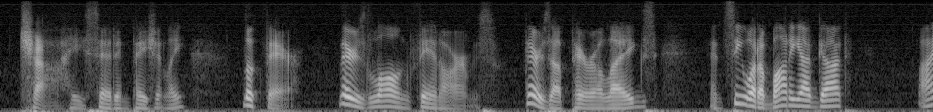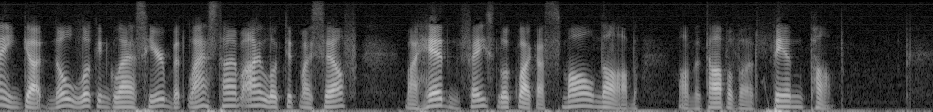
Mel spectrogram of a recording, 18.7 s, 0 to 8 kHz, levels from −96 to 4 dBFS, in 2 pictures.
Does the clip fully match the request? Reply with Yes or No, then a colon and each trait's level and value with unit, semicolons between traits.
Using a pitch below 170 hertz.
Yes: low, 135 Hz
